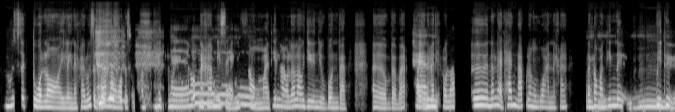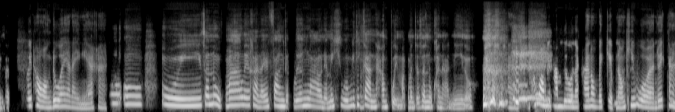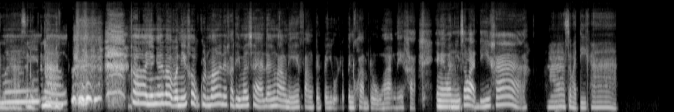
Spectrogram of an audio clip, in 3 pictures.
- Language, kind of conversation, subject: Thai, podcast, ช่วยแชร์วิธีเริ่มทำปุ๋ยหมักที่บ้านแบบไม่ซับซ้อนสำหรับมือใหม่ได้ไหม?
- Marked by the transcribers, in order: chuckle; distorted speech; background speech; other background noise; drawn out: "อื้อฮือ"; chuckle; chuckle; other noise; chuckle; laughing while speaking: "สนาน"; chuckle; tapping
